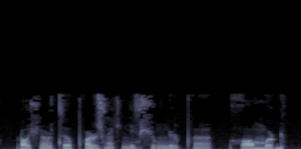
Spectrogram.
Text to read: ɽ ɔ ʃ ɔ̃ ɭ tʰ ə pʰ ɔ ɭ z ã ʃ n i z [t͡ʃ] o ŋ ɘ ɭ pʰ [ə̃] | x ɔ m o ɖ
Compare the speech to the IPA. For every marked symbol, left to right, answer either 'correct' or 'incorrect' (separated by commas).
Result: incorrect, correct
